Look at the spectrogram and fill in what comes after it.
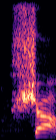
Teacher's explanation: మూర్ధ భాగంలో అది స్పర్శిస్తుంది కాబట్టి ఆ మూర్ధన్య సకారం ఉచ్చరిస్తాం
